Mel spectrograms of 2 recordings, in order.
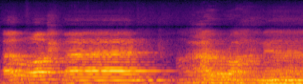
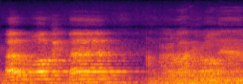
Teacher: Jadi penyebutan huruf ro yang benar itu tidak banyak getaran.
